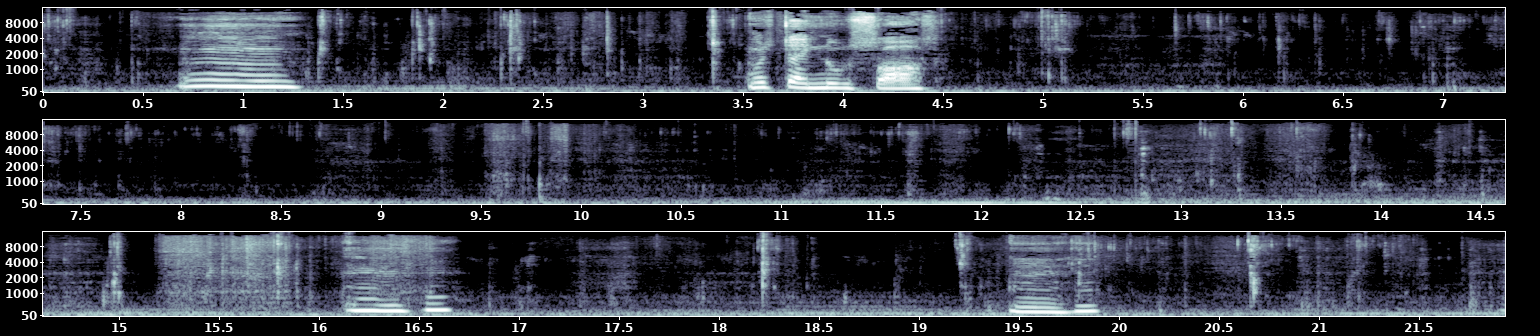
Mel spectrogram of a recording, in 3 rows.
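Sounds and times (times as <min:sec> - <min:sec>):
low steady rumble: 0:00.0 - 0:21.9
person biting and chewing: 0:01.3 - 0:03.5, 0:11.0 - 0:21.9.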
